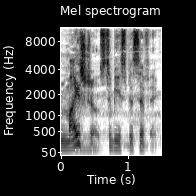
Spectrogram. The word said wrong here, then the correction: Mastro's: I believe it's Mastro's.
